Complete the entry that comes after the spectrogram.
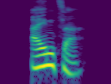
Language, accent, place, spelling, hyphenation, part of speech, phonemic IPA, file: German, Germany, Berlin, Einser, Ein‧ser, noun, /ˈaɪ̯nzɐ/, De-Einser.ogg
- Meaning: 1. someone or something marked with or defined by the number one 2. alternative form of Eins (“digit, school mark”)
